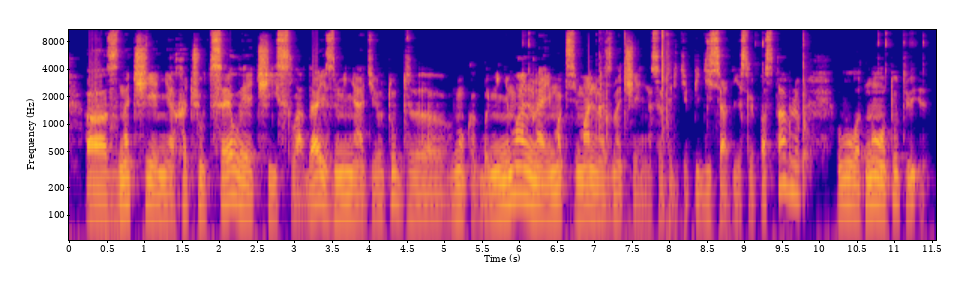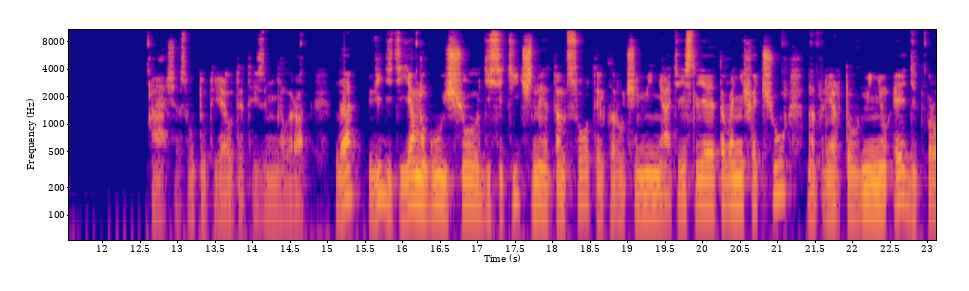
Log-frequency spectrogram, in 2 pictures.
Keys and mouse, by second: 10.8 click, 11.2 click, 11.5-12.7 drag, 14.7-16.2 drag, 17.4-21.1 drag, 21.4-23.1 drag.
